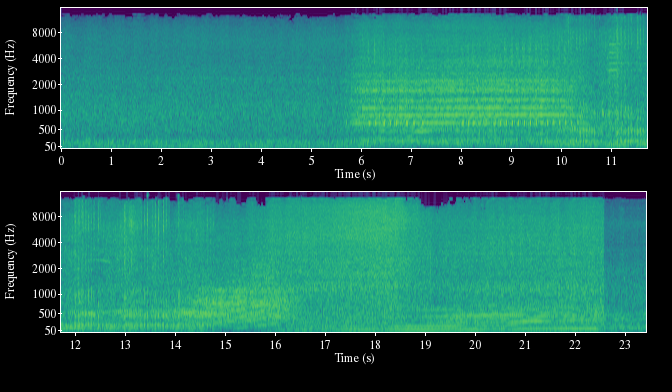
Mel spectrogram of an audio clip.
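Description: Car engines rumble and rev loudly outdoors.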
